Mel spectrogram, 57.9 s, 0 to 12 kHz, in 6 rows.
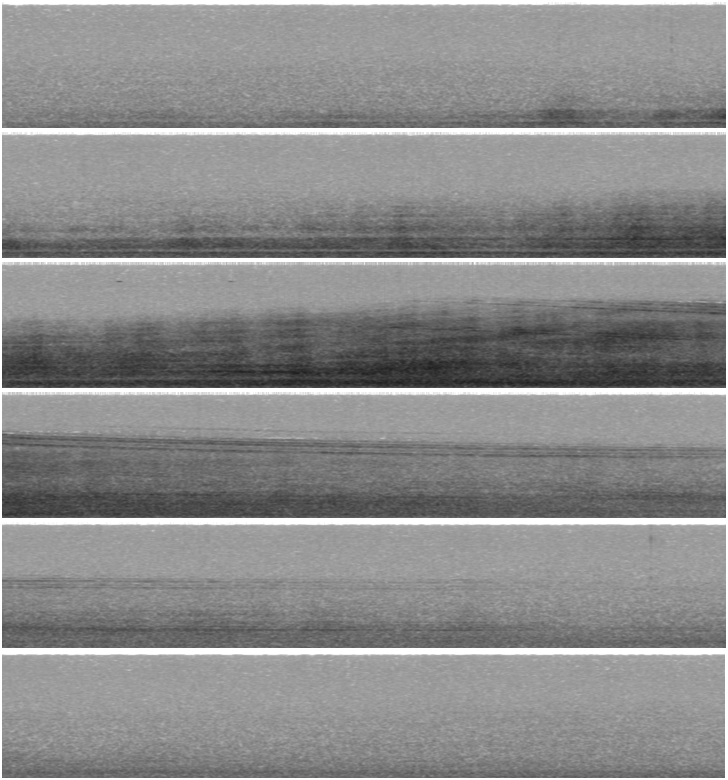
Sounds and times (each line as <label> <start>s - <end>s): Airliner flying low 6.1s - 51.1s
